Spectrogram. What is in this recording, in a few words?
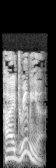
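"hydremia", British English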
